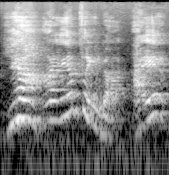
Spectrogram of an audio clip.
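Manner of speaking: hasty reassurance. Pretend. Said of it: "Or Honey could be saying".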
